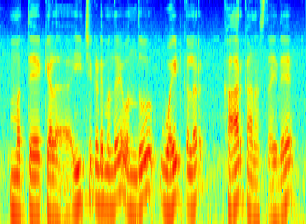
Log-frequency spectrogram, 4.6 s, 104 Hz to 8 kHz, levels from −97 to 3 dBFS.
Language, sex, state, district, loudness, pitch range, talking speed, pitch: Kannada, male, Karnataka, Koppal, -18 LUFS, 130-155 Hz, 145 wpm, 145 Hz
